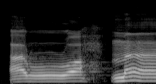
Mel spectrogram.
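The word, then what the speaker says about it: الرحمن: Bismillahirrahmanirrahim Arrahman alif lam diikuti tasydid disebut bacaan Idgham Syamsiah cara bacanya bunyi lam ini ya ini abaikan kita abaikan dianggap tidak ada langsung dibaca pada huruf yang bertanda tasdid nah alifnya ini dibaca karena berada di awal bacaan atau di awal ayat makanya terbaca Arrahman kita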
